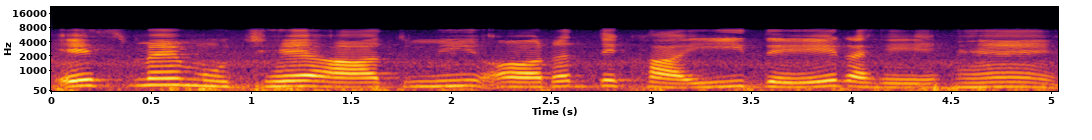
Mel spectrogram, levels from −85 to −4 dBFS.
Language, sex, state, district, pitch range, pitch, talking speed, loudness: Hindi, female, Madhya Pradesh, Katni, 215-255 Hz, 235 Hz, 95 wpm, -15 LUFS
